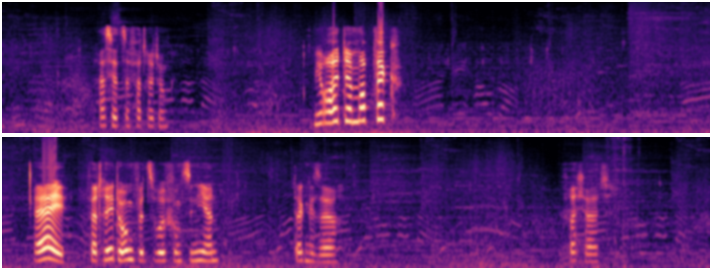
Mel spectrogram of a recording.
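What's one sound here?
Magic spells burst with bright ringing chimes in short blasts.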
